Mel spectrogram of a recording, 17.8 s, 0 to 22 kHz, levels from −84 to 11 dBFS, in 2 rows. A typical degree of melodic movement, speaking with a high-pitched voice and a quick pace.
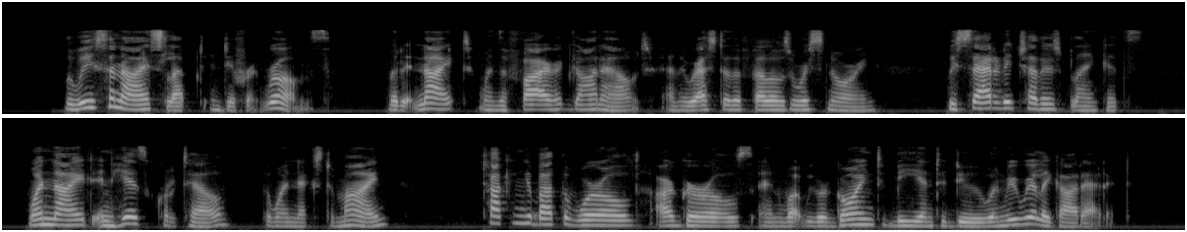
No: average, 3.8 semitones; medium, 165 Hz; fast, 225 wpm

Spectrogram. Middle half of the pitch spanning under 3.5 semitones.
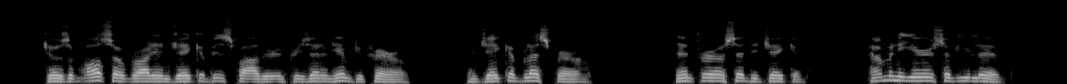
Yes: average, 3.0 semitones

